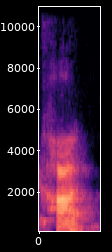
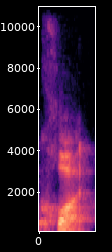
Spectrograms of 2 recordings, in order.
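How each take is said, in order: First: The vowel is an unrounded 'ah' sound. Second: The vowel is a rounded 'aw' sound. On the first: The speaker calls it wrong. "Then that would be C O T" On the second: The speaker calls it right. "A-U, oh"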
